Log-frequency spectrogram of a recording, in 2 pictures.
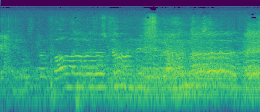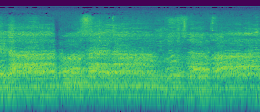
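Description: Men's voices chant loudly together in unison.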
